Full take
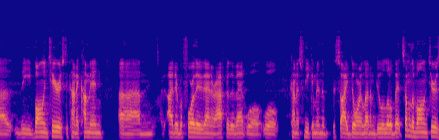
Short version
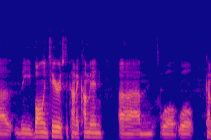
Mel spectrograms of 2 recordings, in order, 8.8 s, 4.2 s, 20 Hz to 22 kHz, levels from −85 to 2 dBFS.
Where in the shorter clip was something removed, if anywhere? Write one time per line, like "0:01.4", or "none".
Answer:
0:03.2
